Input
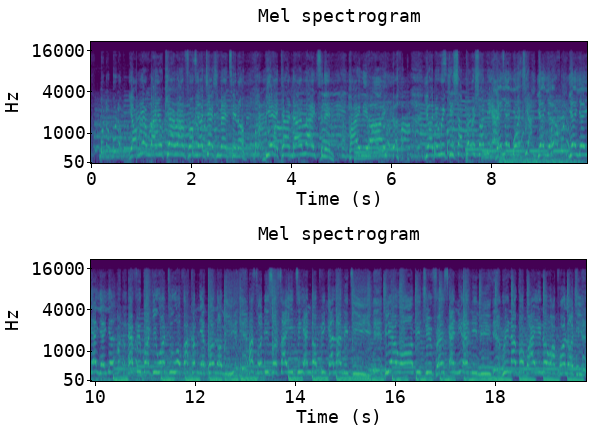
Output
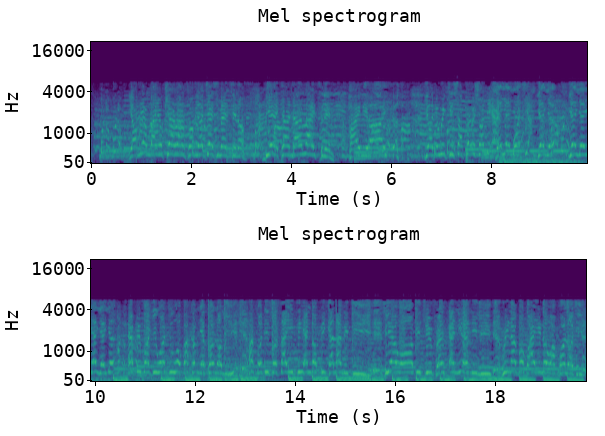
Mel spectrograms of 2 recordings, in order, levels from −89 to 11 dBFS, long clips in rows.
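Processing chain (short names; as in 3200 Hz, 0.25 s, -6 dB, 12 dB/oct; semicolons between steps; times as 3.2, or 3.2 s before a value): MP3 24 kbps 12000 Hz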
